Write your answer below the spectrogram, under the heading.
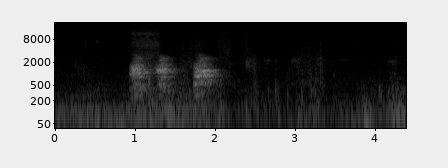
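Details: A French Bulldog kept by a breeder in Okayama, Japan, lets out three rough, clipped barks within a second, followed by low background rustling and faint room noise.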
